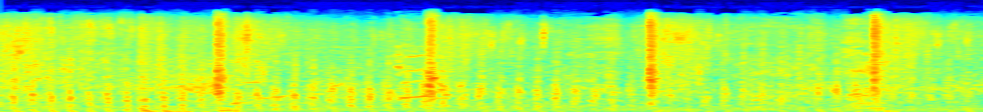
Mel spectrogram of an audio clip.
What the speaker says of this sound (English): I don't know when the helicopter's gonna end.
